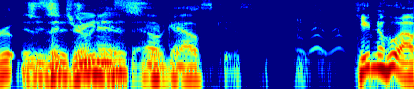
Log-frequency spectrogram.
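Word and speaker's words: Žydrūnas: You Isn't it say his name Zadrunas? right. Zydrunas Ilgauskas.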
